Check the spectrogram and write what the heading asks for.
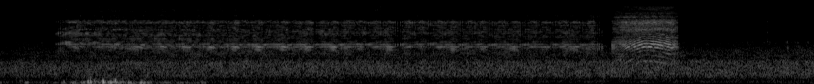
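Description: Fly reel clicker buzzing as the spool turns during the fight with a steelhead: a steady, fast ratchet lasting about five seconds, then a louder, faster burst of under a second that stops abruptly.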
